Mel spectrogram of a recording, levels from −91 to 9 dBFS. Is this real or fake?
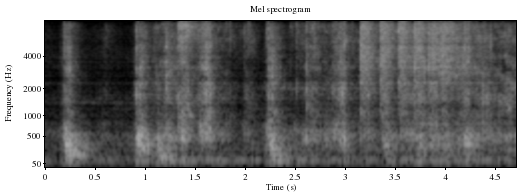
fake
